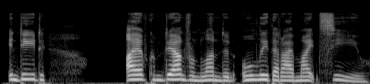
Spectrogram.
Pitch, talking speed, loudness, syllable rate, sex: 190 Hz, 210 wpm, -20 LUFS, 5.8 syllables/s, female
